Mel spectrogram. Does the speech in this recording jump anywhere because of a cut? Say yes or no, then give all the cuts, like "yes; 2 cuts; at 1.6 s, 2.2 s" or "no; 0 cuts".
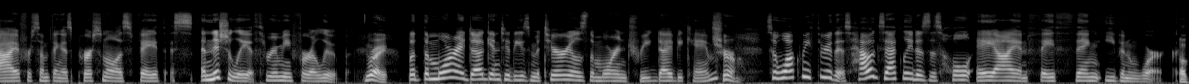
no; 0 cuts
